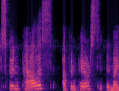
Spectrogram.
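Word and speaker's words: Scone Palace: gates that lead into Skoon Palace. They are delightful. Just put in Skoon Palace. Let the bait good same spelling pronounced differently. Remember that you eat a scone, you go to school.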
